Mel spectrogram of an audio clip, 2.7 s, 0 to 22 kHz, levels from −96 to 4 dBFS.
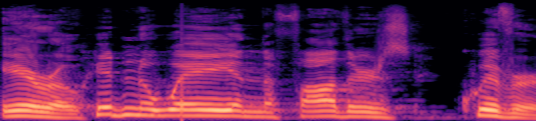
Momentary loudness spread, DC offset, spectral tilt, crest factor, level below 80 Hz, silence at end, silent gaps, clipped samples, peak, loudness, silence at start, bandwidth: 11 LU; under 0.1%; -7.5 dB/octave; 12 dB; -64 dBFS; 0 s; none; under 0.1%; -4 dBFS; -17 LUFS; 0 s; 16 kHz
